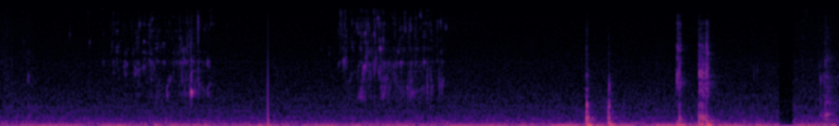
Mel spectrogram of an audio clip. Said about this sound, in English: Would an ad man pour us two more drinks right about now? Yes, I'm certain he would.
